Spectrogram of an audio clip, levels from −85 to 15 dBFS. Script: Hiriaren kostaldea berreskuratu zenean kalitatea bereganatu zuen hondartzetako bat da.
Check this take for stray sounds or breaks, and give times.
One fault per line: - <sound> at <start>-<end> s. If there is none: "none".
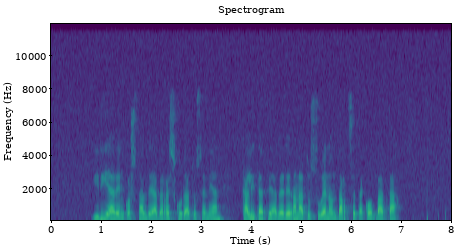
none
